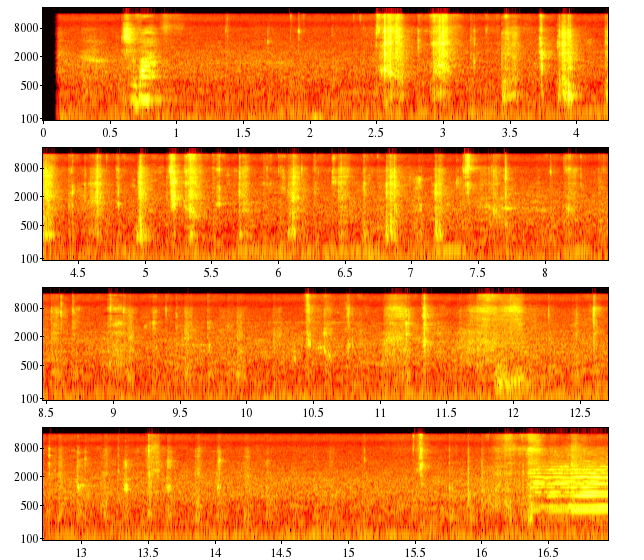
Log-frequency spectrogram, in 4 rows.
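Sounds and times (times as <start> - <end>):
chewing: 1.7 - 16.4
wet mouth clicks and smacks: 12.2 - 16.4.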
